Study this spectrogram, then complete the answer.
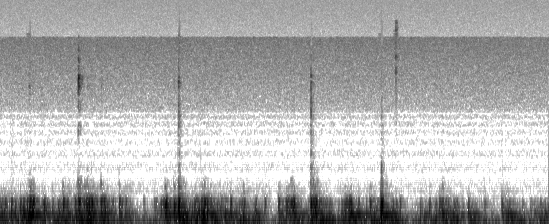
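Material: Steel mesh.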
